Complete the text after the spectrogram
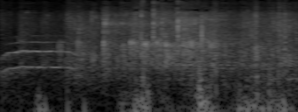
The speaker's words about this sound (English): clap as they come out, please.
